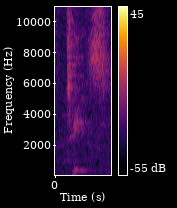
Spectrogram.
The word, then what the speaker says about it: Tice: I apologize if I mispronounced your name. Tease.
